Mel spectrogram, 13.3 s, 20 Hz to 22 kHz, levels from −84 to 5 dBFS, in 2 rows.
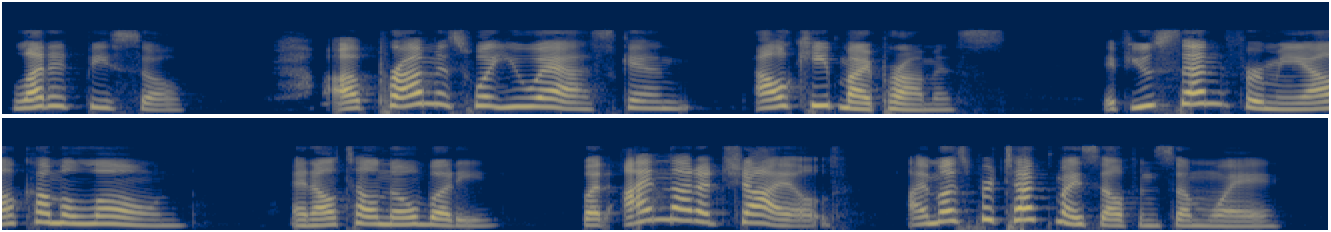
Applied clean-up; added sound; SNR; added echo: none; none; none; none.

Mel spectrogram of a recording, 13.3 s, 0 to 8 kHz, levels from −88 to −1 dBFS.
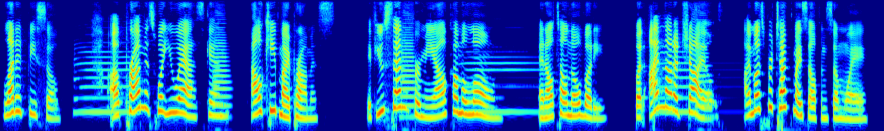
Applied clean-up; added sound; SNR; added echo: classical method spectral subtraction.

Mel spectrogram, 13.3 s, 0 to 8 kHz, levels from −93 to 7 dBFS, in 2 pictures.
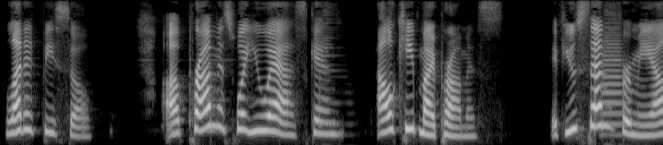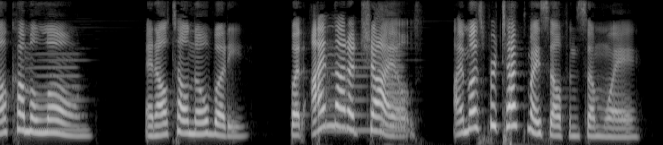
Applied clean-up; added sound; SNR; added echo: neural mask model DeepFilterNet 3.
